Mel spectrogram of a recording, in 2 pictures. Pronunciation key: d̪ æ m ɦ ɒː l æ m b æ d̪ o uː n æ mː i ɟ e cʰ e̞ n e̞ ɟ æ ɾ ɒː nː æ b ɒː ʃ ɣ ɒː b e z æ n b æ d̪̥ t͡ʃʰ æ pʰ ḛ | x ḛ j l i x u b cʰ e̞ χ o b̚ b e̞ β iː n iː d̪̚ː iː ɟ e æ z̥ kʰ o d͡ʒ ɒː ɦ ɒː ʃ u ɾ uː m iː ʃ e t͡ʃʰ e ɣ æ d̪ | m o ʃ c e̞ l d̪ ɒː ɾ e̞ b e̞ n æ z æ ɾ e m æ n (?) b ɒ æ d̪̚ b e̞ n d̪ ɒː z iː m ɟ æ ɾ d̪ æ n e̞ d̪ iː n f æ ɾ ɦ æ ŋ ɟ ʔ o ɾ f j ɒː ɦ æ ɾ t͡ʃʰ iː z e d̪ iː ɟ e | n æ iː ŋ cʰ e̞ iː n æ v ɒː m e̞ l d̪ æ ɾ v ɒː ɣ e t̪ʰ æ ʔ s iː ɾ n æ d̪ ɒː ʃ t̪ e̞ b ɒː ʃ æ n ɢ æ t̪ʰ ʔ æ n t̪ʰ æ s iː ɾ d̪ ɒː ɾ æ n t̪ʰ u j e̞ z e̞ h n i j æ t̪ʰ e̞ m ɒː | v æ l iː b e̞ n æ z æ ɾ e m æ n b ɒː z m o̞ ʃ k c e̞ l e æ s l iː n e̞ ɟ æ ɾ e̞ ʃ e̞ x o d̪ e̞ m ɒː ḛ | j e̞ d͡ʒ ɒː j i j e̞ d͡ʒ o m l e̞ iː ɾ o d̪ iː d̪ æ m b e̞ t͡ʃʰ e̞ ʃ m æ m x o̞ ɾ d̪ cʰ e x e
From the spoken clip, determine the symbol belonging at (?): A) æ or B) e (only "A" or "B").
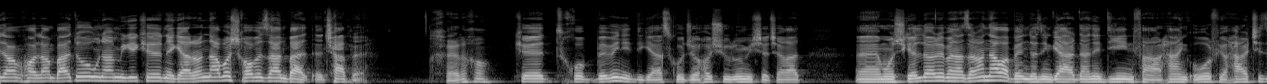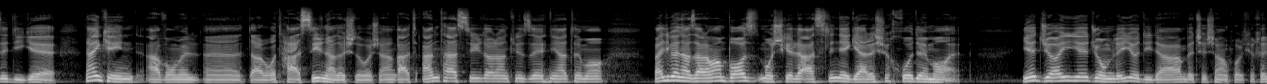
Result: A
